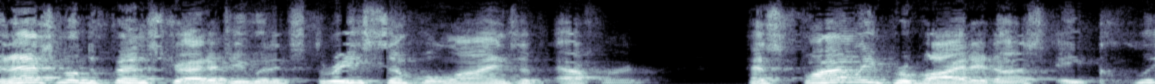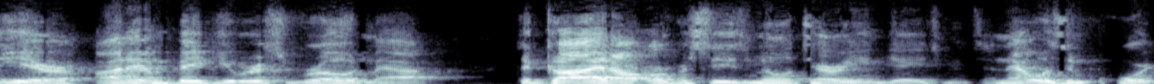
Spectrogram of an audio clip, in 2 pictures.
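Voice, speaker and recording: A man with a New Jersey accent and a fairly high pitch. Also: lively intonation, moderate pace. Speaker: retired army general. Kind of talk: keynote speech. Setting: webinar. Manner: loud.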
